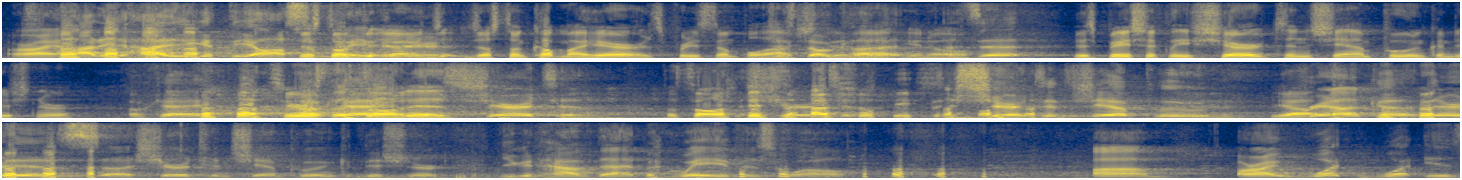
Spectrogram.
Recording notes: For an on-stage interview at the ME Live meeting in Nashville. In this live recording. While fielding questions from the audience.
